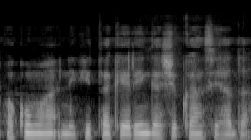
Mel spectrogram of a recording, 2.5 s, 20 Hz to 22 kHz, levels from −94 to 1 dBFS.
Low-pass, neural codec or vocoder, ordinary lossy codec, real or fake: 14.4 kHz; none; Opus, 64 kbps; real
